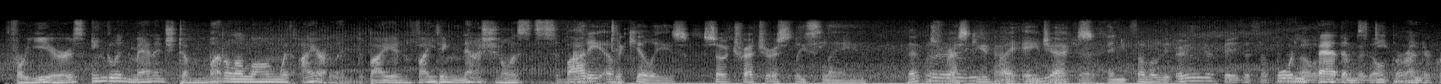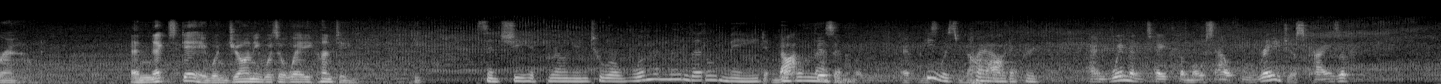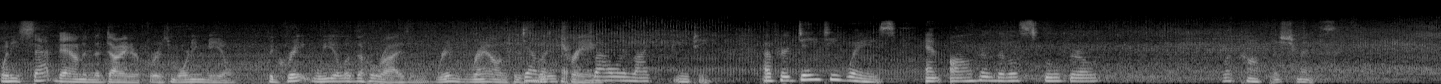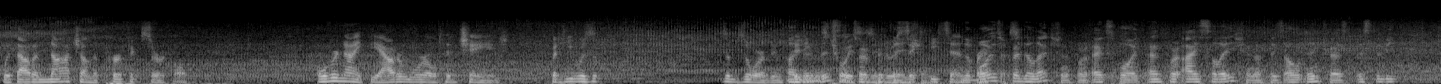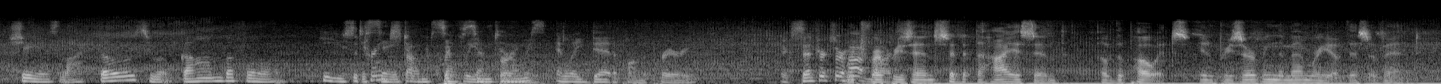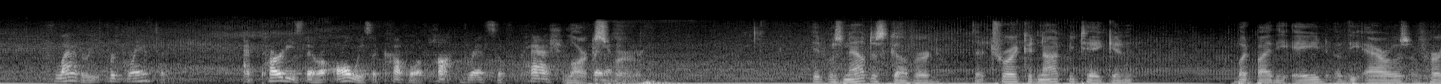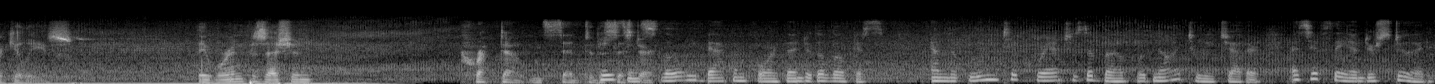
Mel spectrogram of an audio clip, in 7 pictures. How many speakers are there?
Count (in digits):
7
